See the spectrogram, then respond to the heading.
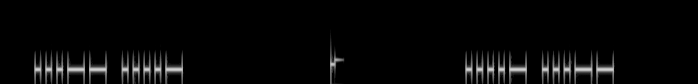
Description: Morse code, heard as a keyed tone, about 22 wpm, 700 Hz. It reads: 34 43
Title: Common Cut Numbers - 2-Digit 22wpm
